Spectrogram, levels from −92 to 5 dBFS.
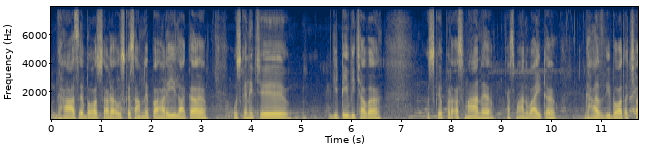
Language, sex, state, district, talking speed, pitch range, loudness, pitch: Hindi, male, Bihar, Muzaffarpur, 140 wpm, 120-130 Hz, -16 LUFS, 125 Hz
